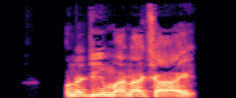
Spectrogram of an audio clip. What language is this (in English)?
Sindhi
